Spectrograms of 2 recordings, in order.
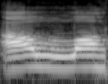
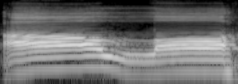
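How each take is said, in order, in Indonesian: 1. Vokal pertama tetap dibaca pendek. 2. Vokal pertama dipanjangkan. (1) "Allahnya sudah benar" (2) "yang salah Allahnya dipanjangkan"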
